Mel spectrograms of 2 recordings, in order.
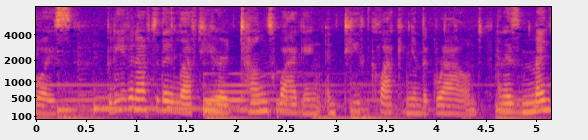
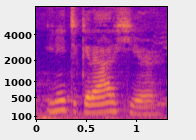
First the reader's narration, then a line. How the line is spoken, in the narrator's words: Dennis Kula said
